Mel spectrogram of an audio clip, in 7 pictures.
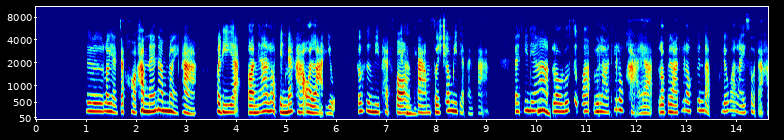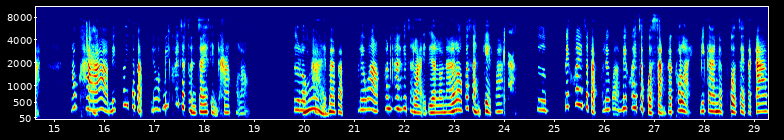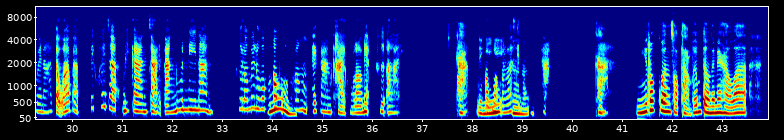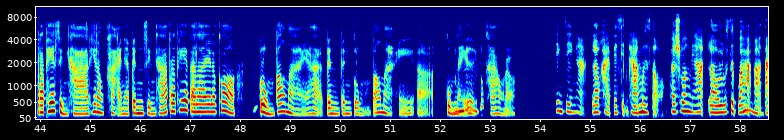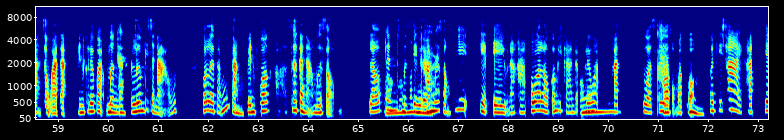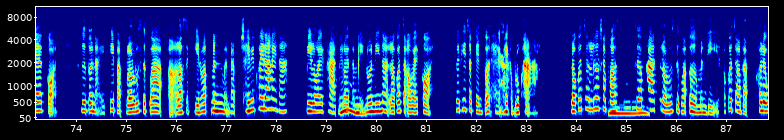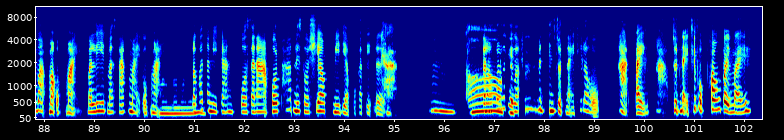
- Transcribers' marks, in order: tapping; other background noise
- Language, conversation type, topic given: Thai, advice, จะรับมือกับความรู้สึกท้อใจอย่างไรเมื่อยังไม่มีลูกค้าสนใจสินค้า?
